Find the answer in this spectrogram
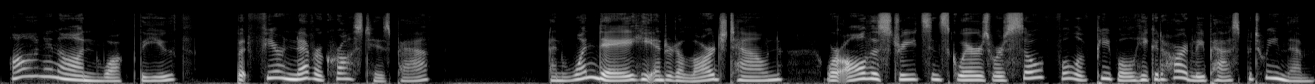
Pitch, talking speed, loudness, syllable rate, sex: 220 Hz, 170 wpm, -19 LUFS, 4.7 syllables/s, female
